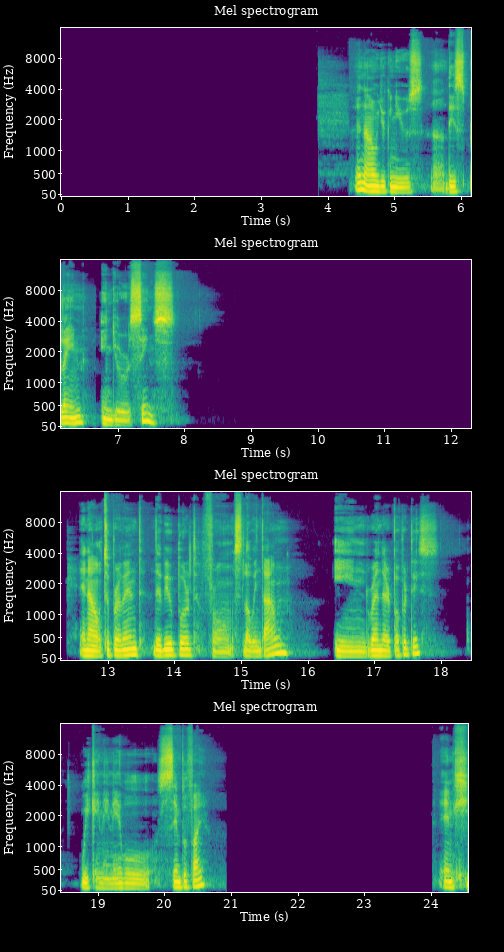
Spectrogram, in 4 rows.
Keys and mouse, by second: 1.1 click, 2.6 click, 6.2 g, 11.2 click, 12.5 n, 13.6 middle click, 14.0 click, 14.0 right click, 19.7 right click, 23.2 right click.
